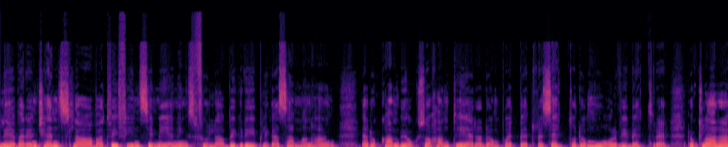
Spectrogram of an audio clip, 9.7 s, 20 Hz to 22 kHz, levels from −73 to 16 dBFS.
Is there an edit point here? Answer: no; 0 cuts

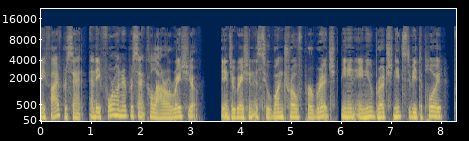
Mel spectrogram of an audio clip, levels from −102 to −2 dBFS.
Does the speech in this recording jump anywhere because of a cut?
yes; 2 cuts; at 4.4 s, 5.9 s

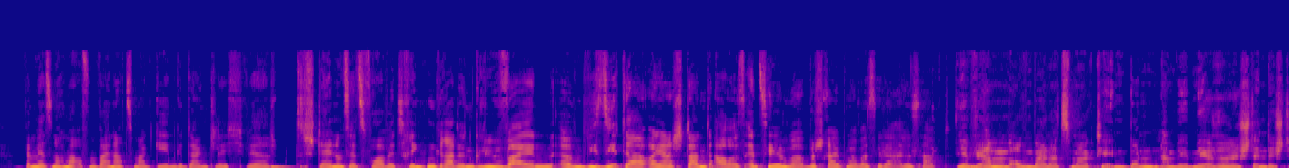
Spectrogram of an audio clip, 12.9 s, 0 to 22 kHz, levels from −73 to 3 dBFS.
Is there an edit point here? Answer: no; 0 cuts

